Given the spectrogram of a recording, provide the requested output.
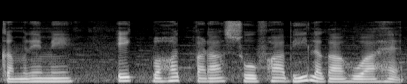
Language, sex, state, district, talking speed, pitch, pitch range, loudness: Hindi, male, Bihar, Patna, 145 wpm, 140 Hz, 130-155 Hz, -13 LUFS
